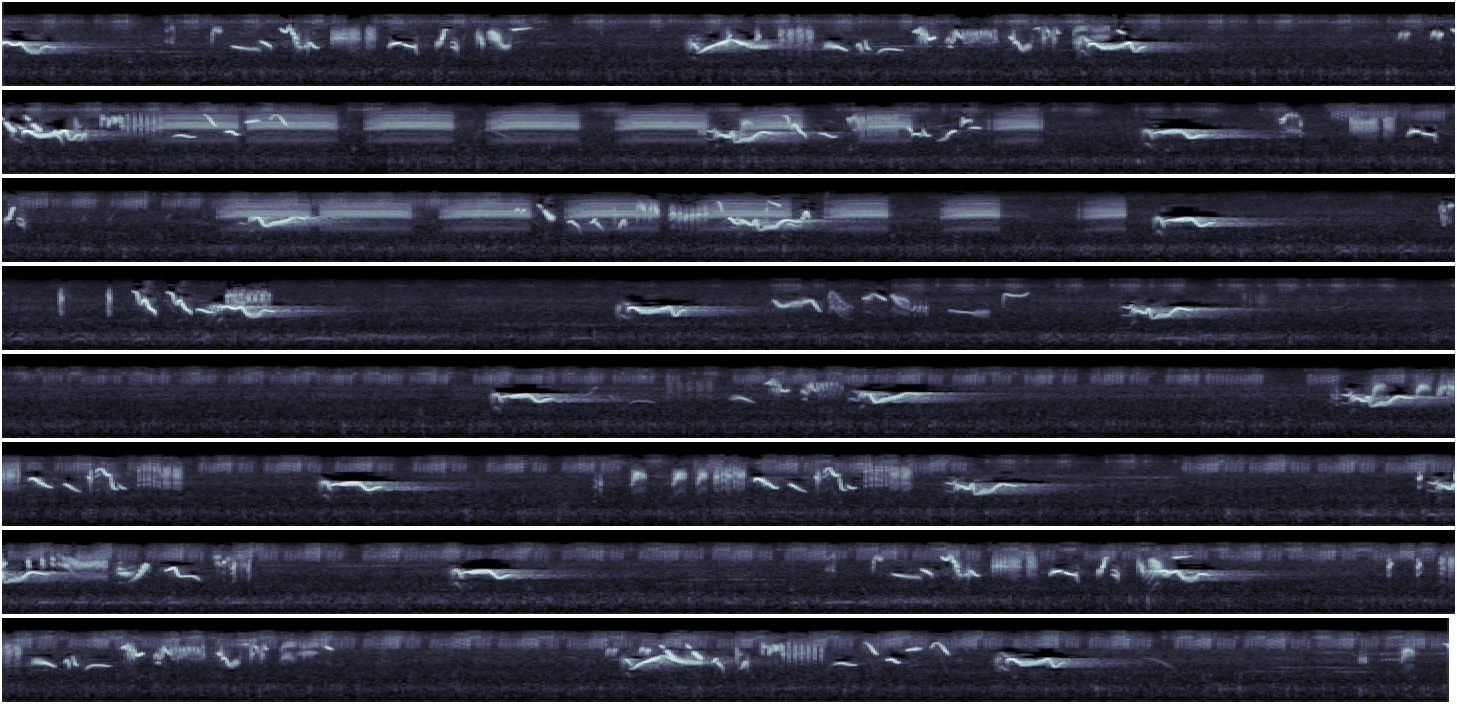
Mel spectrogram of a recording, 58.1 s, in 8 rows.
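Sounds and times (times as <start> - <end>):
bird chirping calls: 0.0 - 2.8, 3.4 - 6.0, 6.9 - 21.0, 39.3 - 52.7, 53.9 - 58.0.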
